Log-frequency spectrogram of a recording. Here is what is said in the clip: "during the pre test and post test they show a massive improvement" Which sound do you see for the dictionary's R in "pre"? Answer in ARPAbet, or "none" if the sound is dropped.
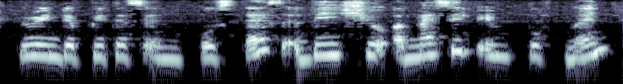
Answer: none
